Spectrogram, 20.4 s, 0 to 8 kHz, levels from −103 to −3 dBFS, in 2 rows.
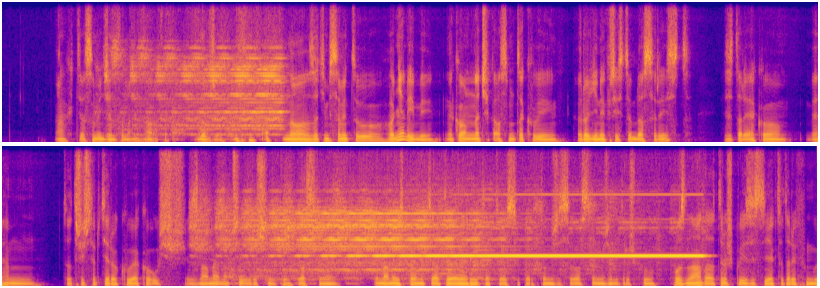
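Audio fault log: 1.16–3.82 s, feedback echo between two devices: each stretch of speech returns roughly every 300 ms, each pass thinner and more ringing, and the repeats stack up rather than dying away, peaking at about 1 dB above the direct speech. A second device in the same room is playing the call back into this microphone, and the echo canceller cannot remove sound it did not play itself, so the loop keeps recirculating.
12.54–19.32 s, feedback howl: a piercing, narrow tone around 2 kHz swells until it sits about 9 dB above the speech, with the loop coming round roughly every 300 ms, and it continues until the loop is broken. This is the same two-device loop, now gaining level on every round trip. The repeats grow instead of fading, and they narrow onto the frequency the loop favours. The howl stays below the 8 kHz ceiling that the call's wideband codec leaves in place.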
